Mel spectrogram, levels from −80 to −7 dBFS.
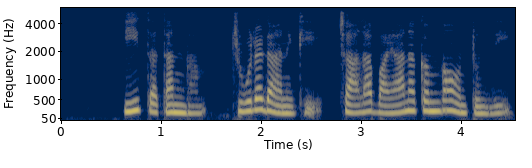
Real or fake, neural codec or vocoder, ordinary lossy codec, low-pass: fake; codec, 16 kHz, 0.5 kbps, X-Codec, HuBERT features, trained on LibriSpeech; none; 5.4 kHz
